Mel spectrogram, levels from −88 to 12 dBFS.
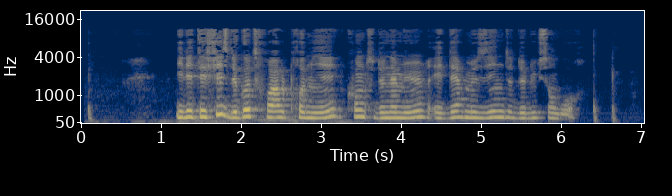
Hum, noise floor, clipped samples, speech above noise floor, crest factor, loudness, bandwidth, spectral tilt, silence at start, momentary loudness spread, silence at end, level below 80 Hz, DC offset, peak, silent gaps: none; -56 dBFS; under 0.1%; 39 dB; 16 dB; -17 LUFS; 11.5 kHz; -5.5 dB/octave; 0.1 s; 10 LU; 0.4 s; -52 dBFS; under 0.1%; -2 dBFS; none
